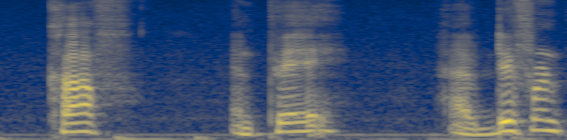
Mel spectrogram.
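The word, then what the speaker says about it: כ: If there is no dot here, it is pronounced kha, and when there is a dot, you pronounce ka.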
